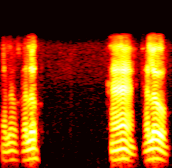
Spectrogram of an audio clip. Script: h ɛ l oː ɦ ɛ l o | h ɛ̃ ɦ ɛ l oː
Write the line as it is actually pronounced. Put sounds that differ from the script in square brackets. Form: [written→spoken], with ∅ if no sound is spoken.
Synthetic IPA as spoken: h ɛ l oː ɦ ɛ l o | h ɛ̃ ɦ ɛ l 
